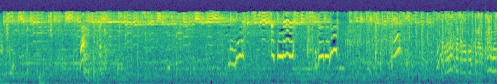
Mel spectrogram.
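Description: Several short, high squeaks rising in pitch, coming singly about a second apart, with a quick cluster of three in the middle, over faint background music from the variety show's soundtrack.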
